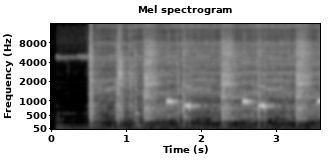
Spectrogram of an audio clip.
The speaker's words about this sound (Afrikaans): Die horlosie staan baie na aan Thomas se rak en die aanhoudende getik tok maak dat hy saans nie kan slaap nie om nie te praat van die klein voeltjie se geroep nie.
